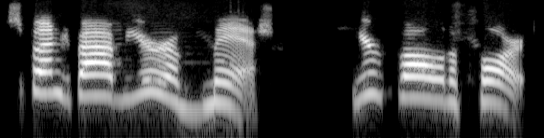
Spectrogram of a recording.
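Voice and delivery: loud, high Texas scolding; cartoon Texan exasperation; Texas squirrel accent. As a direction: tell them off in a Texas twang. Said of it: "the accent's better if your mouth".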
